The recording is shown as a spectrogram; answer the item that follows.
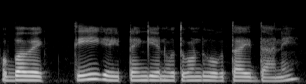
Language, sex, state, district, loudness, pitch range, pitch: Kannada, female, Karnataka, Koppal, -20 LUFS, 180-195 Hz, 185 Hz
